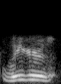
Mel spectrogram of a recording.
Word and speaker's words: Uyghurs: Is that how it's pronounced? – Right. Uyghurs are Turkic Muslims.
